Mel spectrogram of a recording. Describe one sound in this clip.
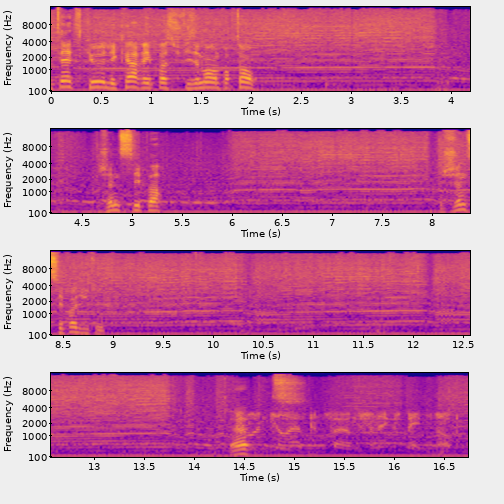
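A racing car engine revs up and down sharply as it brakes for corners.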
